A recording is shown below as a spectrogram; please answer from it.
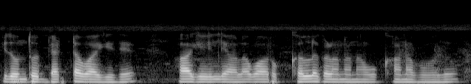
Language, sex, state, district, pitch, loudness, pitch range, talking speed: Kannada, male, Karnataka, Koppal, 120 Hz, -18 LUFS, 115-125 Hz, 100 wpm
